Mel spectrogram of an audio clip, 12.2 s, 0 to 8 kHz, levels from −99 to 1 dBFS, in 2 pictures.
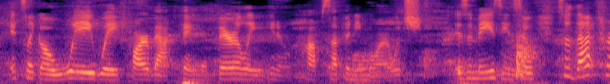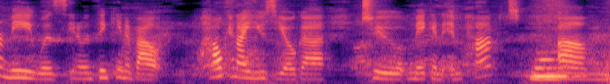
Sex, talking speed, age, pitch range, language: female, 190 wpm, 20-39, 185-235 Hz, English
